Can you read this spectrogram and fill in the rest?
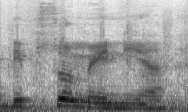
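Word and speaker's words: dipsomania: इसकी right pronunciation है डिप्सोमेनिया, जैसा कि मुझे आदित्य ने बताया, ठीक है। इसको हम डिप्सोमेनिया कहते हैं।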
